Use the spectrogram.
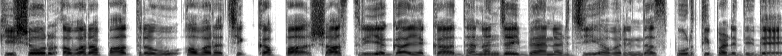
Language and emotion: Kannada, neutral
